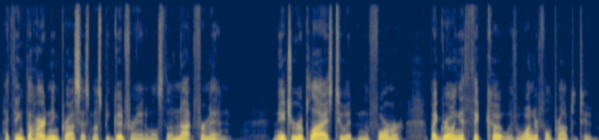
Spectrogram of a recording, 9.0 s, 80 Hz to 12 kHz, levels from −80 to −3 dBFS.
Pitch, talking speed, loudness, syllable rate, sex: 130 Hz, 195 wpm, -17 LUFS, 5.7 syllables/s, male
